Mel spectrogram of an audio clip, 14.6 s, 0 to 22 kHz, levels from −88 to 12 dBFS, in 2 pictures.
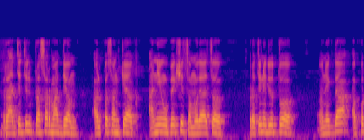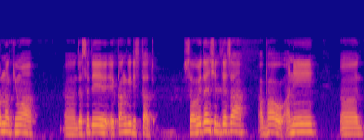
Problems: constant background noise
